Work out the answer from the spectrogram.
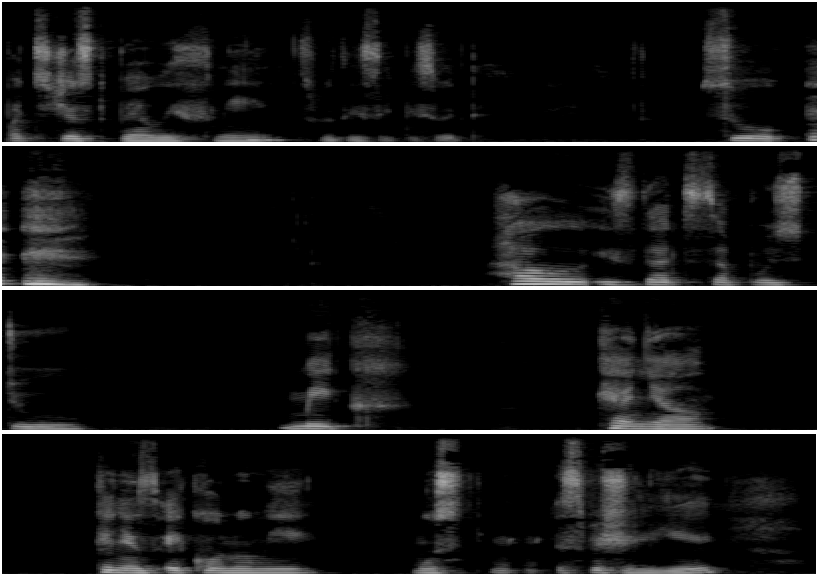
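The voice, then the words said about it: Rough just-woke-up voice. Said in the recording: “I'm so sorry, guys, about my voice. It's literally 9 a.m. Just woke up and my voice is kind of, you know.”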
